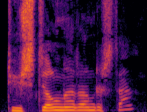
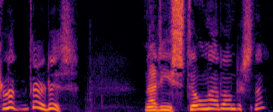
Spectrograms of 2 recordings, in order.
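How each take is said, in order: First: Said in the usual way. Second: Higher, pleading; with rising pitch, "still" leaning in; Jesus exasperated. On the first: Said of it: "Jesus said". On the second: Shown as a demonstration. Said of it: "we don't get tone".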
